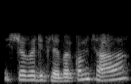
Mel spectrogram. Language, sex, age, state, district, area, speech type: Nepali, female, 30-45, West Bengal, Darjeeling, rural, conversation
